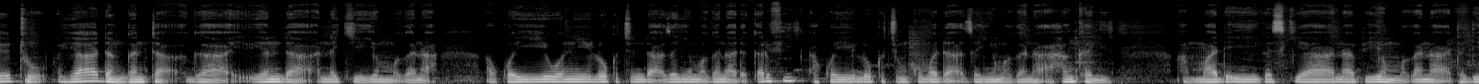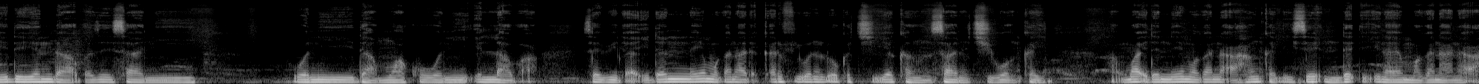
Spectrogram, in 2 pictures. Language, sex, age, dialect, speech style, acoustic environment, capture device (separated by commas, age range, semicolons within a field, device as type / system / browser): Hausa, male, 25-34, Nigeria - Kano, happy; anxious; tired; relaxed; nervous; excited; focused; stressed, people talking; music; nature; silence; traffic; construction; appliances, mobile / Linux / Chrome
